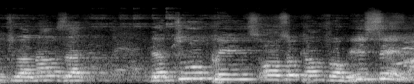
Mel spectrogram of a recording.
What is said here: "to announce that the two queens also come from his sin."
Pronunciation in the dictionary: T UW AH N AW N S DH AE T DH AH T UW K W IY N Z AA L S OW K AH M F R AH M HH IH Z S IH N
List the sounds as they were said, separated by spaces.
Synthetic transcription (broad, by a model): T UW AH N AW N S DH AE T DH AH T UW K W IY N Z AA L S OW K AH M F R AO M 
